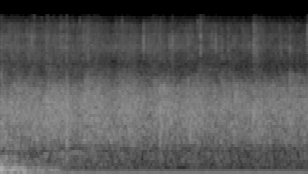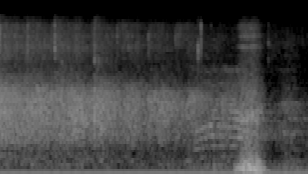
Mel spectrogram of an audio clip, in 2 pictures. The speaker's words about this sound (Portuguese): Pode aplaudir que é para o rei.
